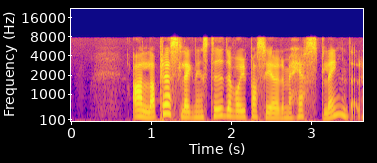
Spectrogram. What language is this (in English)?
Swedish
